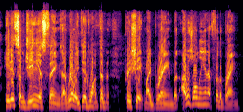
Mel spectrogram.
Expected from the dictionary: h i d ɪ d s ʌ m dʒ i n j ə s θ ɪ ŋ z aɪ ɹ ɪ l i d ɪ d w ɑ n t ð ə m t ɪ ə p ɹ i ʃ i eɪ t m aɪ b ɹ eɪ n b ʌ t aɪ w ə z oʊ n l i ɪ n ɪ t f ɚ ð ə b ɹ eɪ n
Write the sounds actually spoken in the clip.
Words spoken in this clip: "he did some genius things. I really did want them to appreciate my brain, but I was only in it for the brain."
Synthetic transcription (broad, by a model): h i d ɪ d s ʌ m dʒ i n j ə s θ ɪ ŋ z aɪ ɹ ɪ l i d ɪ d w ɑ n ð ə m t ɪ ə p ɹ i ʃ i eɪ t m aɪ b ɹ eɪ n b ʌ t aɪ w ə z oʊ n l i ɪ n ɪ t f ɚ ð ə b ɹ eɪ n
